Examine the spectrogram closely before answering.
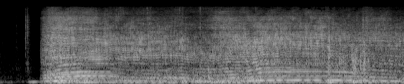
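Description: Loud propeller buzz of an Airspeeder MK3 electric flying race car, a multicopter with four propellers, four metres long and 130 kilos, kicks in abruptly and holds steady, its droning pitch rising and falling slightly, with no voices.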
